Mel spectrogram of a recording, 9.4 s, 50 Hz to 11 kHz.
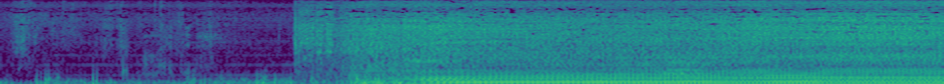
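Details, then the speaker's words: Kawasaki ZX-25 cold start after the cam chain tensioner was loosened, set to one click and retightened: starter whirs, engine fires and holds a smooth, even high cold idle. The typewriter-like top-end rattle heard before on cold starts is gone. "Typewriter sa loob ng makina na kapag pagka cold start nyo pa lang, maririnig nyo na talagang nagkakalampagan sa loob ngayon, tumahimik siya."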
